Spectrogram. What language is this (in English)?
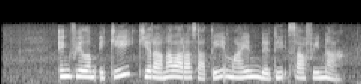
Javanese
